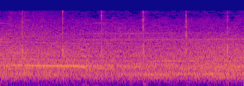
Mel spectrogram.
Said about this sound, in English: Cheers and boos, I see.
